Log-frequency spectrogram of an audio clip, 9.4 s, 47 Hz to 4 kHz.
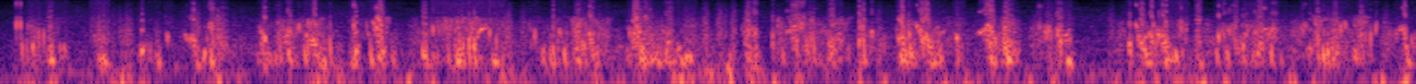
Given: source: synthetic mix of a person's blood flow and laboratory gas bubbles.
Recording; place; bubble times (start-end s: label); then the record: Doppler ultrasound of blood flow; subclavian vein
0.08-0.47 s: bubbles
0.59-0.78 s: bubbles
0.90-1.17 s: bubbles
1.20-1.51 s: bubbles
1.69-2.25 s: bubbles
2.30-2.69 s: bubbles
2.78-3.37 s: bubbles
3.51-4.09 s: bubbles
4.15-4.65 s: bubbles
4.93-5.07 s: bubbles
5.12-5.93 s: bubbles
5.97-6.30 s: bubbles
6.33-6.44 s: bubbles
6.50-6.82 s: bubbles
6.90-7.18 s: bubbles
7.50-8.05 s: bubbles
8.07-8.57 s: bubbles
8.65-9.21 s: bubbles
9.27-9.45 s: bubbles
From the record:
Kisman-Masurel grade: 343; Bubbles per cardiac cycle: rolling drumbeat, 9 or more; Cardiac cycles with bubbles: 100%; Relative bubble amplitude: loud (0.450 to 0.775); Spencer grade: 3 (all of the cardiac periods contain showers or single bubble signals, but not dominating or overriding the cardiac motion signals); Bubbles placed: anywhere in the cardiac cycle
